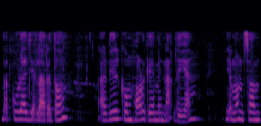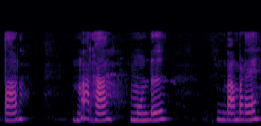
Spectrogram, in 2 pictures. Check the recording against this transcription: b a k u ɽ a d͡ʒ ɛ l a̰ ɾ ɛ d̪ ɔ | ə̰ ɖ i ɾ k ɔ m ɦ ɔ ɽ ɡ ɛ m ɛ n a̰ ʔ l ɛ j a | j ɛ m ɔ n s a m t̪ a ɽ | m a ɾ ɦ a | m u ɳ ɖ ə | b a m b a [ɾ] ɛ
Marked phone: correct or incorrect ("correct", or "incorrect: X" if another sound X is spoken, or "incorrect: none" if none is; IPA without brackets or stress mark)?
incorrect: ɽ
